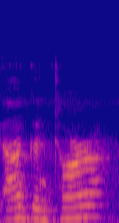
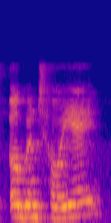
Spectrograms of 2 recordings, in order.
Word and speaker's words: Oguntoye: Okay, so you and Miss, is it Aguntora? It's Oguntoye.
